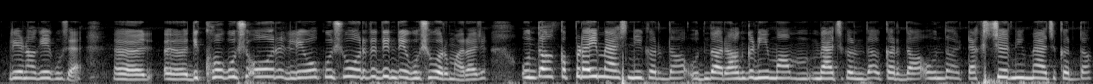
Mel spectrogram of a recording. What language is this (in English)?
Dogri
